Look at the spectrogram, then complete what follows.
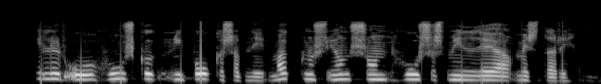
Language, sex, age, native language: Icelandic, male, 12, Icelandic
